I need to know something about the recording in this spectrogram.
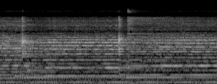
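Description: Alto saxophone playing a slow melody in long held notes, moving to a new note about a fifth of a second in and again just past a second in, each change marked by a crisp attack.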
